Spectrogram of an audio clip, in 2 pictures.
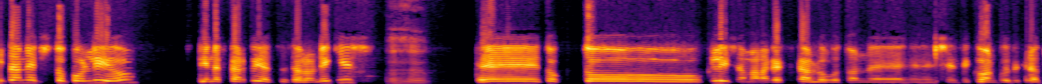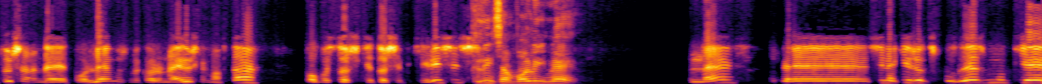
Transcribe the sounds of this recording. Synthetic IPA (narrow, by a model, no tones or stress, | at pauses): it̪ɐnepsi̥t̪o̞po̞lio̞ | st̪ine̞fkɐɾpiɐt̪ist̪esɐlo̞nicis | et̪ot̪o̞ | klisɐmeɐnɐŋɡɐst̪i̥kɐlo̞ɣot̪o̞nsinθiko̞npuðekɾɐt̪usɐnme̞po̞le̞muzme̞ko̞ɾo̞nɐiusce̞mɐft̪ɐ | o̞po̞sðo̞scet̪o̞ssepiçiɾisisklisɐmpoline | ne̞ | esine̞çizo̞t̪i̥spuðezmuce̞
